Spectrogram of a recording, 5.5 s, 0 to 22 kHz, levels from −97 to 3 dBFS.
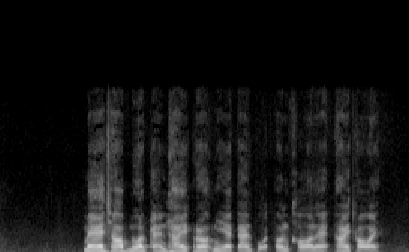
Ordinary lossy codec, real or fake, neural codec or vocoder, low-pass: MP3, 96 kbps; fake; codec, 44.1 kHz, 3.4 kbps, Pupu-Codec; 14.4 kHz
